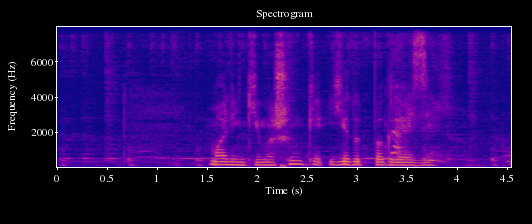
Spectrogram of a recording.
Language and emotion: Russian, neutral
